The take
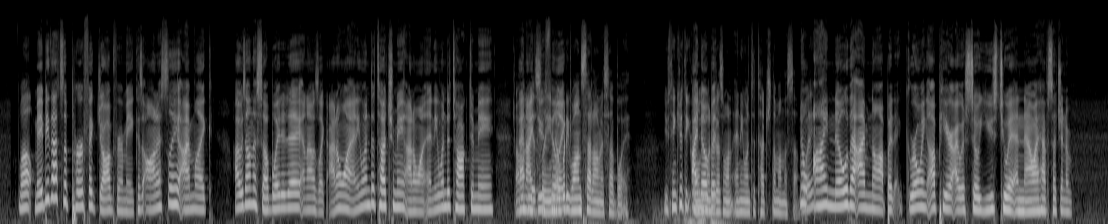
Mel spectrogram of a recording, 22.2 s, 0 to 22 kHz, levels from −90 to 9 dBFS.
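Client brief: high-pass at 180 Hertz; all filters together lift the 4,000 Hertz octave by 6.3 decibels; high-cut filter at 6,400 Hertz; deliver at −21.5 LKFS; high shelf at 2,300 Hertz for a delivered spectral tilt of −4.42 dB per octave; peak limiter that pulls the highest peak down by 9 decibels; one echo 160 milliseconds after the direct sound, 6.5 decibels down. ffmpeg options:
ffmpeg -i in.wav -af "highpass=180,lowpass=6400,highshelf=frequency=2300:gain=6,equalizer=frequency=4000:width_type=o:gain=3.5,alimiter=limit=-15dB:level=0:latency=1,aecho=1:1:160:0.473,volume=5dB" out.wav

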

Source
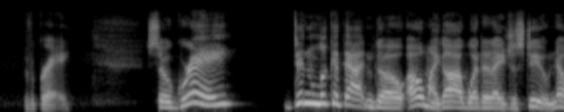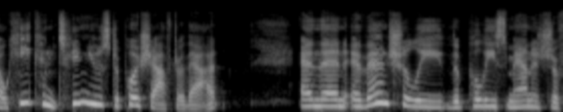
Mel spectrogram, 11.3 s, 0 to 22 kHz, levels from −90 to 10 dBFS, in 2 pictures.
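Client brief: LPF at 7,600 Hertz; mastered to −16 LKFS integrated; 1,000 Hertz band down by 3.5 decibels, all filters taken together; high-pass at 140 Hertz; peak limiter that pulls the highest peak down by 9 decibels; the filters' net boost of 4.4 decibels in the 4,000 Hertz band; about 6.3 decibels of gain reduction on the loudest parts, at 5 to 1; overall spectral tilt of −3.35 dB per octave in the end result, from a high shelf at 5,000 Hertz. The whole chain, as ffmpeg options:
ffmpeg -i in.wav -af "highpass=140,lowpass=7600,equalizer=frequency=1000:width_type=o:gain=-5.5,equalizer=frequency=4000:width_type=o:gain=4.5,highshelf=frequency=5000:gain=5,acompressor=threshold=-27dB:ratio=5,volume=18.5dB,alimiter=limit=-6.5dB:level=0:latency=1" out.wav

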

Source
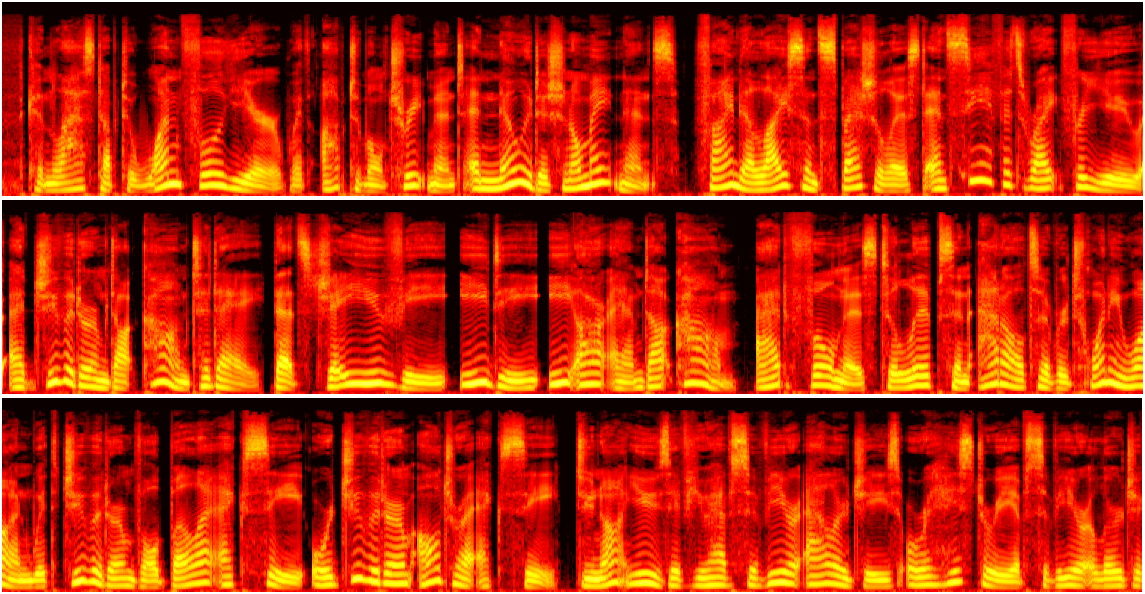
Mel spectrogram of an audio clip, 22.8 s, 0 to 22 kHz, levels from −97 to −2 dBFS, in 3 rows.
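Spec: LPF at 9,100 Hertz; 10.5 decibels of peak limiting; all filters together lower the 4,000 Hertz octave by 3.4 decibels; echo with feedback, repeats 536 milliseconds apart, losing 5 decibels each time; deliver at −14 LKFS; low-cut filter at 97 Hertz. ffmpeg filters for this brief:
ffmpeg -i in.wav -af "highpass=97,lowpass=9100,equalizer=frequency=4000:width_type=o:gain=-4.5,alimiter=limit=-22dB:level=0:latency=1,aecho=1:1:536|1072|1608|2144|2680|3216|3752:0.562|0.315|0.176|0.0988|0.0553|0.031|0.0173,volume=15.5dB" out.wav

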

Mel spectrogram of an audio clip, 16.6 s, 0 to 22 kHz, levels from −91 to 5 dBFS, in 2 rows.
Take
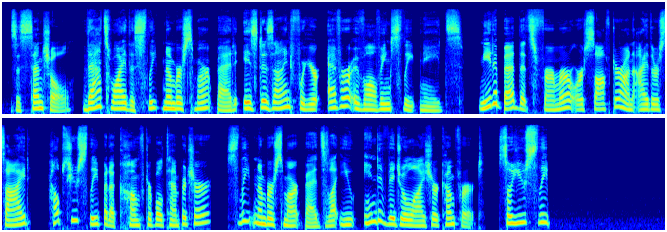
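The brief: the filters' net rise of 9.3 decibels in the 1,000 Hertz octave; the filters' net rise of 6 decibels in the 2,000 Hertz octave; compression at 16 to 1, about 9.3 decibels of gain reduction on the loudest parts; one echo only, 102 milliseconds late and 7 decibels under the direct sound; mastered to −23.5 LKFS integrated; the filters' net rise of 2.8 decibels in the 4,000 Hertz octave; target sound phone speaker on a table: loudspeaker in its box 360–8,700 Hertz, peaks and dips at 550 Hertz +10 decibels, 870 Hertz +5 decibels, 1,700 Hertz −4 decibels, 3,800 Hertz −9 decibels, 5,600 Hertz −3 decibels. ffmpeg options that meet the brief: ffmpeg -i in.wav -af "equalizer=frequency=1000:width_type=o:gain=6,equalizer=frequency=2000:width_type=o:gain=7.5,equalizer=frequency=4000:width_type=o:gain=6,acompressor=threshold=-28dB:ratio=16,highpass=frequency=360:width=0.5412,highpass=frequency=360:width=1.3066,equalizer=frequency=550:width_type=q:width=4:gain=10,equalizer=frequency=870:width_type=q:width=4:gain=5,equalizer=frequency=1700:width_type=q:width=4:gain=-4,equalizer=frequency=3800:width_type=q:width=4:gain=-9,equalizer=frequency=5600:width_type=q:width=4:gain=-3,lowpass=frequency=8700:width=0.5412,lowpass=frequency=8700:width=1.3066,aecho=1:1:102:0.447,volume=8.5dB" out.wav

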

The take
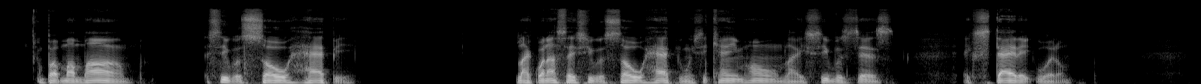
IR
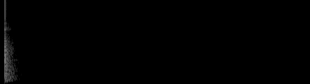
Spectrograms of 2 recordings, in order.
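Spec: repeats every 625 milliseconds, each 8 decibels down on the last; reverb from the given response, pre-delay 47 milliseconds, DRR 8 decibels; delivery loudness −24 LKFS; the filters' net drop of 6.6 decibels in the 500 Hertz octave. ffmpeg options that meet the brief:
-filter_complex "[0:a]equalizer=frequency=500:width_type=o:gain=-8.5,aecho=1:1:625|1250|1875|2500|3125:0.398|0.159|0.0637|0.0255|0.0102,asplit=2[link_01][link_02];[1:a]atrim=start_sample=2205,adelay=47[link_03];[link_02][link_03]afir=irnorm=-1:irlink=0,volume=-15.5dB[link_04];[link_01][link_04]amix=inputs=2:normalize=0,volume=0.5dB"

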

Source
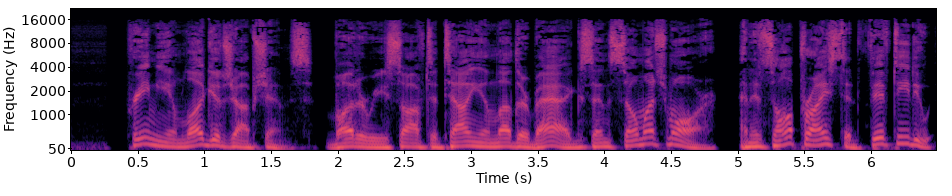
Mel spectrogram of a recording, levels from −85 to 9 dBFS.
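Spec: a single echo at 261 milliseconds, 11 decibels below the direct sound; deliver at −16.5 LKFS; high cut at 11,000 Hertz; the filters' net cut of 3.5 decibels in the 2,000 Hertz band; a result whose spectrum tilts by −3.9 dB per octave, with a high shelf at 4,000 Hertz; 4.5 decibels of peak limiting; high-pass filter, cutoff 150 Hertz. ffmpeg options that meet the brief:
ffmpeg -i in.wav -af "highpass=150,lowpass=11000,equalizer=frequency=2000:width_type=o:gain=-3.5,highshelf=frequency=4000:gain=-5.5,alimiter=limit=-20dB:level=0:latency=1,aecho=1:1:261:0.282,volume=15dB" out.wav

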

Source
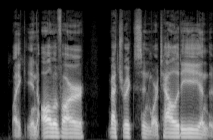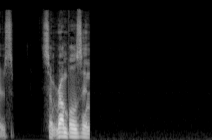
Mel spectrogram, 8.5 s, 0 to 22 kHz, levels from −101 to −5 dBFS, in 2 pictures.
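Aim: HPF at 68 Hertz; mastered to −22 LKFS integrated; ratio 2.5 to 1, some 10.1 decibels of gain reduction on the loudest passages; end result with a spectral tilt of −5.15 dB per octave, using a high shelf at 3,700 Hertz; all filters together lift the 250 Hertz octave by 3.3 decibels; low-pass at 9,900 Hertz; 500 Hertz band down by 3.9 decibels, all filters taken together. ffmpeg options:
ffmpeg -i in.wav -af "highpass=68,lowpass=9900,equalizer=frequency=250:width_type=o:gain=6.5,equalizer=frequency=500:width_type=o:gain=-6.5,highshelf=frequency=3700:gain=-3.5,acompressor=threshold=-34dB:ratio=2.5,volume=14dB" out.wav

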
